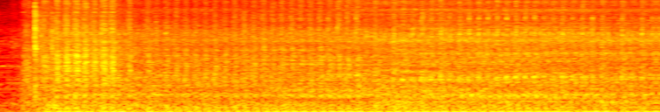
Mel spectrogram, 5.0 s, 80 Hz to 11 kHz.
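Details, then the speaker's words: Yamaha Factor 125 single-cylinder motorcycle idling after the valve rockers were adjusted: it starts and settles into a steady, even idle with no valve tapping. "Sem bater nada. Motorzinho sereninho, né?"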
